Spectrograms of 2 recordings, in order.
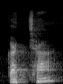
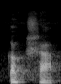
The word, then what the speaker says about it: कक्षा: सही जवाब होगा वह कक्षा ठीक है तो जब आपको पेशाब की धार को और मूर्धन्य का प्रयोग करते हैं तभी से उच्चारण कक्षा शब्द का होता है क्वेश्चन नंबर 33 निम्नलिखित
